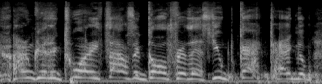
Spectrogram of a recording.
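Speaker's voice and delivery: very high, shrill, all-out yell. Predicting what Ham will shout at the other two, acting out Ham yelling. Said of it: "Literally just yelling it".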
